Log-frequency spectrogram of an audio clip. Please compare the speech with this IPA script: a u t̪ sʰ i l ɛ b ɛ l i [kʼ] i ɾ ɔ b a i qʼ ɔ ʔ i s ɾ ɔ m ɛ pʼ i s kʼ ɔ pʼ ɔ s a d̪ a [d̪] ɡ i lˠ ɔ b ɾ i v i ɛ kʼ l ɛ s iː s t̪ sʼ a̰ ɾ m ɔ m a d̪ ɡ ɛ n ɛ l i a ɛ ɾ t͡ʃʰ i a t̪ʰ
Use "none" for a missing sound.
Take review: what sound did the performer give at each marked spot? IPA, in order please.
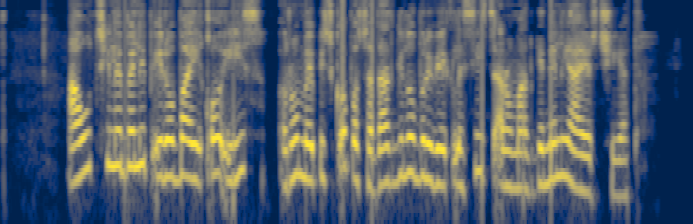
pʼ, d̪

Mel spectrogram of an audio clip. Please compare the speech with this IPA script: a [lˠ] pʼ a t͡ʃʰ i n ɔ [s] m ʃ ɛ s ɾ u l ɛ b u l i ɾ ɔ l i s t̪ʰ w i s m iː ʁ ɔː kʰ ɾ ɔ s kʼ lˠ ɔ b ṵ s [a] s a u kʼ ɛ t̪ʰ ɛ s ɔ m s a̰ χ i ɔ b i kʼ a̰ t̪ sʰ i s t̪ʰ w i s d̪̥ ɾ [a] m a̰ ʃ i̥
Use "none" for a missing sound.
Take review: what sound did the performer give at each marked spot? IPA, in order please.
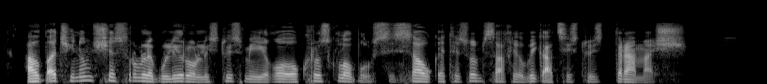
lˠ, none, i, a

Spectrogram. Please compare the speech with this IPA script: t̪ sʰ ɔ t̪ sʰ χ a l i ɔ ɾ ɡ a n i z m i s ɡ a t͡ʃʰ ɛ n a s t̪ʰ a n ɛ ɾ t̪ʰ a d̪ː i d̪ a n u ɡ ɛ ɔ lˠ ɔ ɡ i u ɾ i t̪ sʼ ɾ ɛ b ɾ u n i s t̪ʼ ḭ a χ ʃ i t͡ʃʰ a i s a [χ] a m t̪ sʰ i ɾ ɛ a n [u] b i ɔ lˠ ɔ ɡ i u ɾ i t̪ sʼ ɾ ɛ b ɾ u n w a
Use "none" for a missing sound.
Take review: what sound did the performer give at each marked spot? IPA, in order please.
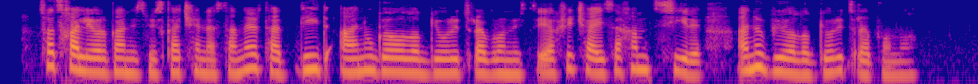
χ, u

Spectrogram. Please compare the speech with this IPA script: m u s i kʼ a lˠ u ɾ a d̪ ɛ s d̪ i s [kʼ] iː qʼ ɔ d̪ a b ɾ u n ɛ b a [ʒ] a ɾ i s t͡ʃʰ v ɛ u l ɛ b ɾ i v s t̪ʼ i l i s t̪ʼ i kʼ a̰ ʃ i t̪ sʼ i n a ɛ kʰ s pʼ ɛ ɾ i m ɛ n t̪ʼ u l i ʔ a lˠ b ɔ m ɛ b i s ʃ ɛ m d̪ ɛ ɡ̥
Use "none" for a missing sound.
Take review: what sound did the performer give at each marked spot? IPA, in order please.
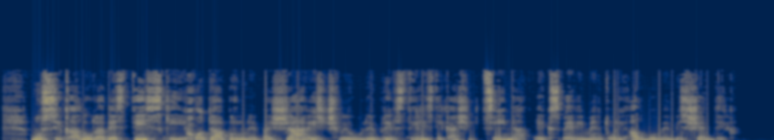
kʼ, ʒ

